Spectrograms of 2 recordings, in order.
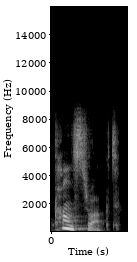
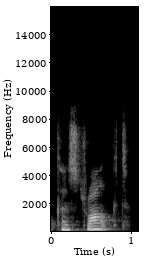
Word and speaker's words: construct: is so wait wait if you want to say it as a noun then the stress is on the first syllable construct okay if it's a verb the stress is on the second syllable construct like perfect or perfect construct is a noun okay go on yes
